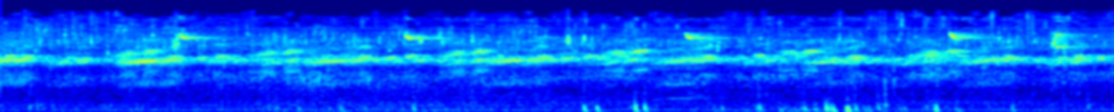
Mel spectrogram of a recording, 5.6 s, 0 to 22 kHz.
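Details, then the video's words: Frogs calling in April 2017 at Temescal Canyon Park, Los Angeles, California: a dense, steady chorus of overlapping pulsed croaks, with brief higher chirps every second or so and a few soft low thumps underneath. "Frogs Ribbits"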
